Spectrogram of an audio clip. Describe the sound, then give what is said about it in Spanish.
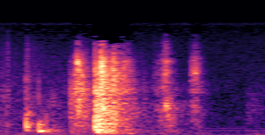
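A house's street door opens as a visitor is let out, giving a short cluster of dull wooden thunks and rattles followed by a couple of softer knocks, with no speech. “Afectada la madre abre la puerta de la calle a su cliente.”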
